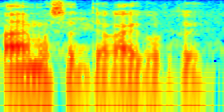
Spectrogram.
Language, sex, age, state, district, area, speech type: Marathi, male, 18-30, Maharashtra, Sindhudurg, rural, spontaneous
